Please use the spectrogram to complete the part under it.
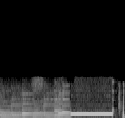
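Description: Telephone ringing tone as a call is transferred to a tender department: shorter melodic tones give way to one long, steady mid-pitched tone that holds loud and alone before cutting off.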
